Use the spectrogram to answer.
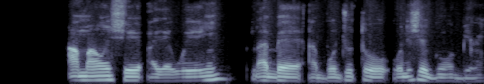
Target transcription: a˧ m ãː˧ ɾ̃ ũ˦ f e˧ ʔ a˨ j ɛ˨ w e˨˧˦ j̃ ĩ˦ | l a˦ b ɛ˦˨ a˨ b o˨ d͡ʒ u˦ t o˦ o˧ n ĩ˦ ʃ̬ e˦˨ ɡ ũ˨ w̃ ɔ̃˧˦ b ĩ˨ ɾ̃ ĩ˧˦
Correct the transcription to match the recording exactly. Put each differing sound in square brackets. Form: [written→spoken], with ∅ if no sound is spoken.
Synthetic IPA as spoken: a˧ m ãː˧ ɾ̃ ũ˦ [f→ʃ] e˧ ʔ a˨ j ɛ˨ w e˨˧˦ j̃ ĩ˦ | l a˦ b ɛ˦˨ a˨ b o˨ d͡ʒ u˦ t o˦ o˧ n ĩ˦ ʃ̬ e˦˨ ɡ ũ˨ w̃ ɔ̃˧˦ b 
